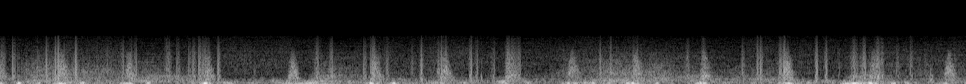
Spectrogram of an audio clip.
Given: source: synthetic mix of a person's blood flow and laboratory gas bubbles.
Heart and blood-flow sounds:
Doppler ultrasound of blood flow; subclavian vein
4.16-4.27 s: bubbles
4.35-4.46 s: bubbles
4.79-4.84 s: bubbles
From the record:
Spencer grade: 1 (occasional bubble signal discernible with the cardiac motion signal, with majority of cardiac periods free of bubbles); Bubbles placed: anywhere in the cardiac cycle

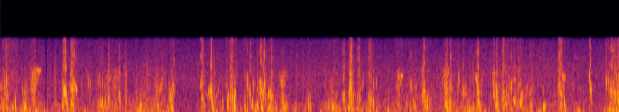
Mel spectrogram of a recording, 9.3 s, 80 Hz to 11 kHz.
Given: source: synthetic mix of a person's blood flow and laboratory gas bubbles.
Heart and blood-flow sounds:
Doppler ultrasound of blood flow; subclavian vein
0.00-0.28 s: bubbles
0.32-0.62 s: bubbles
0.90-1.19 s: bubbles
1.27-1.83 s: bubbles
2.31-2.64 s: bubbles
3.00-3.56 s: bubbles
3.65-4.34 s: bubbles
4.59-4.69 s: bubbles
4.84-5.47 s: bubbles
5.51-5.68 s: bubbles
5.92-6.26 s: bubbles
6.31-6.48 s: bubbles
6.62-7.03 s: bubbles
7.11-7.30 s: bubbles
7.38-8.04 s: bubbles
8.12-8.21 s: bubbles
8.36-8.52 s: bubbles
8.80-8.91 s: bubbles
9.07-9.30 s: bubbles
From the record:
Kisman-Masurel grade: 342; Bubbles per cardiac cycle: rolling drumbeat, 9 or more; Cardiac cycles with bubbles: 100%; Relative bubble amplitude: moderate (0.250 to 0.450); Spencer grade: 3 (all of the cardiac periods contain showers or single bubble signals, but not dominating or overriding the cardiac motion signals); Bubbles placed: anywhere in the cardiac cycle

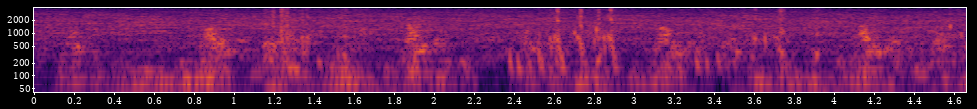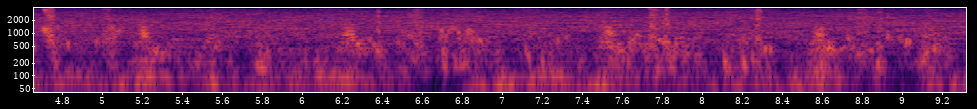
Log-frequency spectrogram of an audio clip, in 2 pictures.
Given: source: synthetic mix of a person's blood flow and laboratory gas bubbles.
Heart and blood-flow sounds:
Doppler ultrasound of blood flow; precordium
1.12-1.69 s: bubbles
2.34-2.96 s: bubbles
3.28-3.55 s: bubbles
3.57-3.83 s: bubbles
3.88-3.96 s: bubbles
4.26-4.92 s: bubbles
4.95-5.12 s: bubbles
5.62-6.14 s: bubbles
6.31-6.93 s: bubbles
7.06-7.35 s: bubbles
7.69-7.92 s: bubbles
7.95-8.02 s: bubbles
8.07-8.39 s: bubbles
8.71-9.26 s: bubbles
From the record:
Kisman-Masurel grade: 232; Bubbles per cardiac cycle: several, 3 to 8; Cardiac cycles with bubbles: 50 to 99%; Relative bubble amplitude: moderate (0.250 to 0.450); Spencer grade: 3 (all of the cardiac periods contain showers or single bubble signals, but not dominating or overriding the cardiac motion signals); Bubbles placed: only in the low amplitude regions of the cardiac cycle

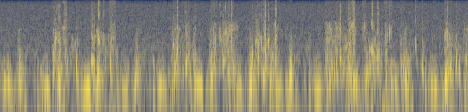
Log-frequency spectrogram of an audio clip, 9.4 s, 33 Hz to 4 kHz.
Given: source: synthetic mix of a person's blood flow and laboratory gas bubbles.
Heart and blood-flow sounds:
Doppler ultrasound of blood flow; precordium
1.04-1.61 s: bubbles
1.80-2.31 s: bubbles
3.44-3.94 s: bubbles
4.20-4.77 s: bubbles
5.00-5.59 s: bubbles
6.49-7.13 s: bubbles
7.25-7.33 s: bubbles
7.36-7.85 s: bubbles
7.99-8.14 s: bubbles
8.27-8.36 s: bubbles
8.42-8.50 s: bubbles
8.87-9.38 s: bubbles
From the record:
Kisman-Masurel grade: 232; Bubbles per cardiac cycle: several, 3 to 8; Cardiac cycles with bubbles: 50 to 99%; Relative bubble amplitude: moderate (0.250 to 0.450); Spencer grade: 3 (all of the cardiac periods contain showers or single bubble signals, but not dominating or overriding the cardiac motion signals); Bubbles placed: anywhere in the cardiac cycle

